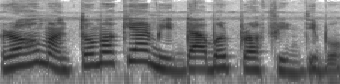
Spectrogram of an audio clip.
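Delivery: ordinary delivery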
